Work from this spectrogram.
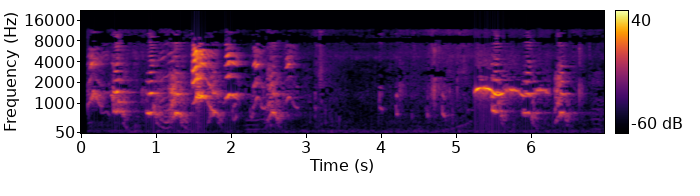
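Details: Several Labrador Retriever puppies give high-pitched, overlapping yelps and whines in busy bursts. After a quieter pause, one long wavering whine follows.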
